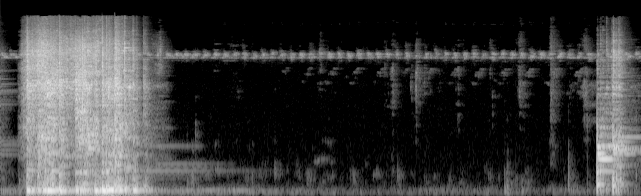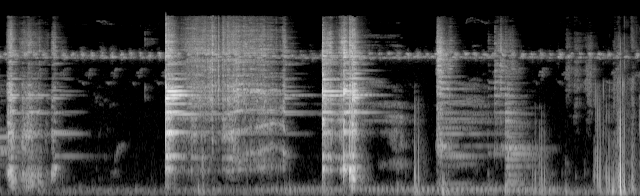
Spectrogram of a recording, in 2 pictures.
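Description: Stainless steel dish lids and plates clinking and ringing as they are handled and set down, with about six separate clinks in the second half, some ringing on briefly. A loud, dense sound fills the first two seconds.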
